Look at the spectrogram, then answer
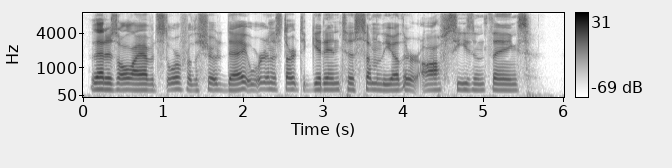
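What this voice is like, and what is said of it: Strained, fading voice. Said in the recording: “my voice is starting to give out”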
